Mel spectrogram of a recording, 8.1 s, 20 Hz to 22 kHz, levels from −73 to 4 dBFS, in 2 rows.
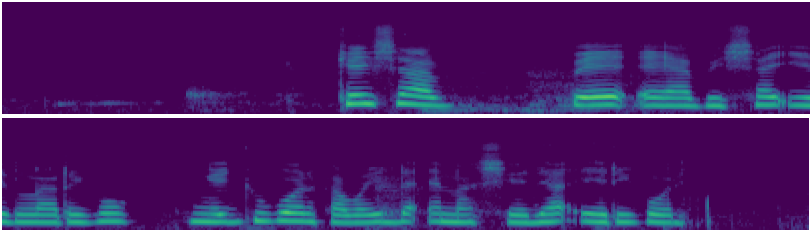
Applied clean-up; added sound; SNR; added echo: none; none; none; none.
